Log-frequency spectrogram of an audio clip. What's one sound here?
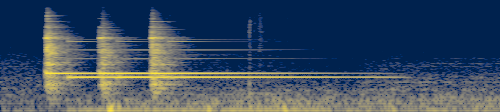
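A doorbell chimes three times and rings out slowly.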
